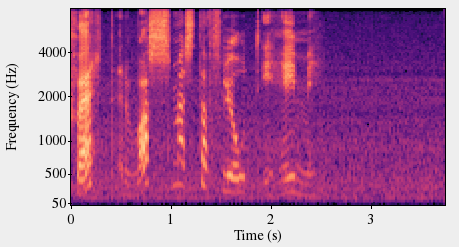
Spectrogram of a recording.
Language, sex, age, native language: Icelandic, female, 30-39, Icelandic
